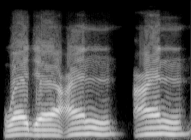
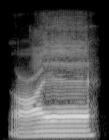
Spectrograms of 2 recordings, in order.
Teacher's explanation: Ain tidak ada naik suara ke hidung.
